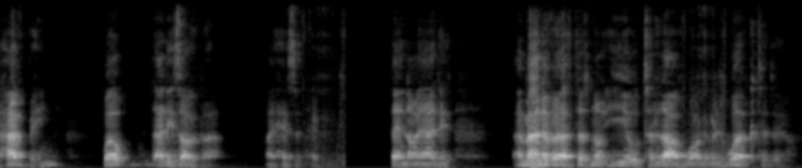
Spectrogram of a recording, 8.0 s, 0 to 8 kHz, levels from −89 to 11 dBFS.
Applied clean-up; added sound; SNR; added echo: neural separator model SepFormer DNS4.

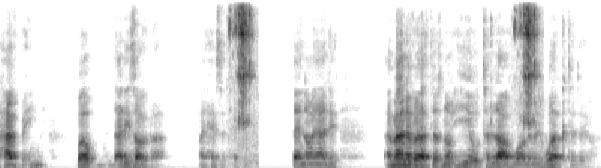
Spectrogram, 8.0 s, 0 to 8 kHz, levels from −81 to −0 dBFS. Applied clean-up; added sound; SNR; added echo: none; Keys jangling; -5 dB; reverberation time 0.2 s.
